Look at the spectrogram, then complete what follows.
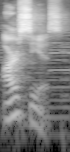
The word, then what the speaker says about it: Arceus: Spanish and French also have hard and soft C sounds, and Arus's name has the soft C in both of those languages.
